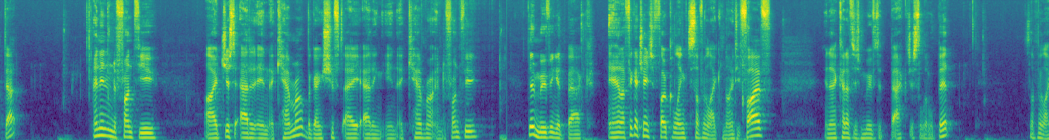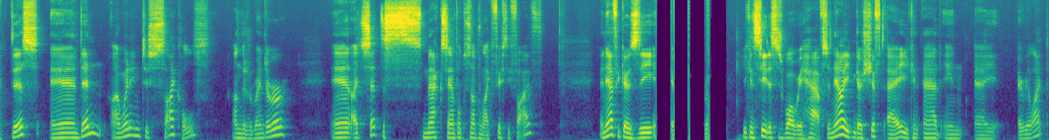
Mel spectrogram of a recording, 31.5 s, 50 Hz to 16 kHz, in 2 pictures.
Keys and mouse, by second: 0.5 Tab, 1.3 KP_1, 2.4 click, 2.6 x, 3.5 shift+a, 7.2 KP_3, 7.5 g, 8.5 KP_0, 9.0 click, 9.6-10.8 drag, 12.0 g, 13.5 click, 14.1 g, 14.4 z, 16.3 drag, 17.3 drag, 17.6-18.1 drag, 20.5-22.4 drag, 22.2 5, 24.6 z, 26.6 click, 26.6 ctrl+b, 28.3 shift+a, 30.9 g.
